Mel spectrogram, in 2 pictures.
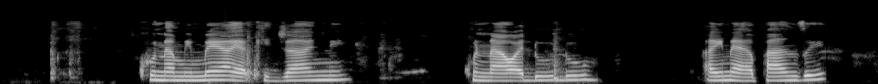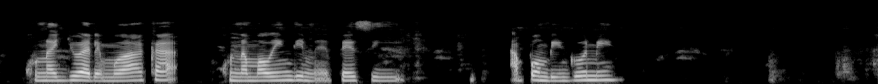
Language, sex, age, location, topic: Swahili, female, 18-24, Kisii, health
